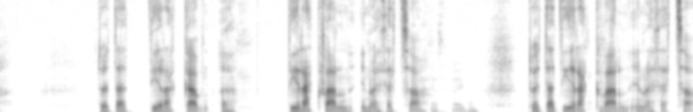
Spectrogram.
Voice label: "diragfarn", Welsh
